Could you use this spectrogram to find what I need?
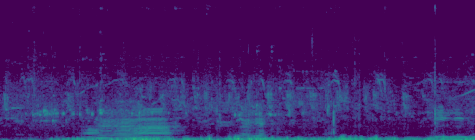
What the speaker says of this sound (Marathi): ती अशी बकरी असते ती आपला बकरा आहे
